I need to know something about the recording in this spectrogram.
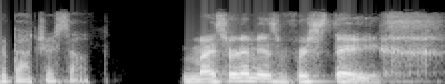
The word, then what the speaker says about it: Versteegh: If you would, please give me the correct pronunciation of your name and tell me a little bit about yourself. My surname is Versteegh.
